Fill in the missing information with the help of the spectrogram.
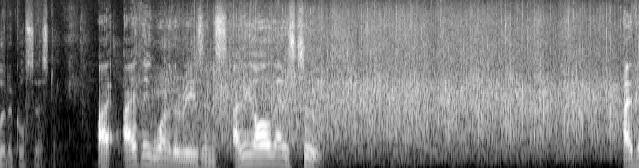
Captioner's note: applause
